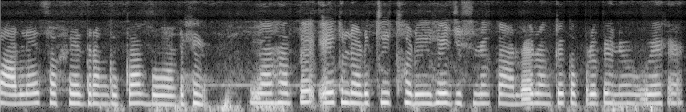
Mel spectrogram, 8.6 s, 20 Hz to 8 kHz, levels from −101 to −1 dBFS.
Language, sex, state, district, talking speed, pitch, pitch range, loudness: Hindi, female, Maharashtra, Mumbai Suburban, 140 wpm, 255 Hz, 240-260 Hz, -14 LUFS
